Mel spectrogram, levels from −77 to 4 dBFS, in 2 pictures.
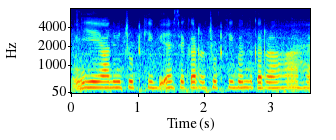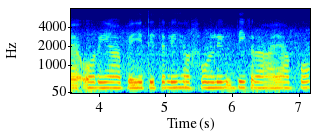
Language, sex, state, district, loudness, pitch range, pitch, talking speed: Hindi, female, Haryana, Jhajjar, -17 LUFS, 200-210 Hz, 205 Hz, 190 wpm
